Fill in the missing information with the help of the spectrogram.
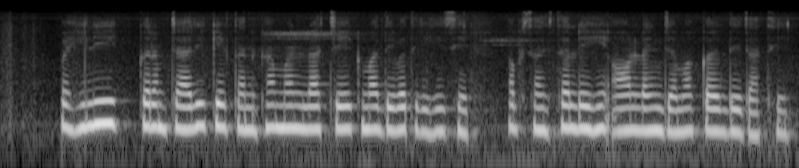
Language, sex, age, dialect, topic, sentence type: Chhattisgarhi, female, 18-24, Western/Budati/Khatahi, banking, statement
